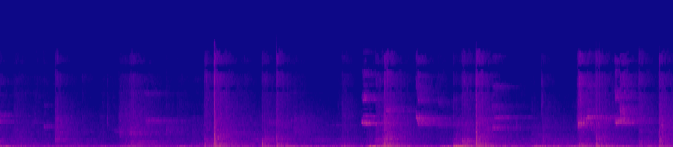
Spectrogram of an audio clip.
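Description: Squash rally: the ball is struck by rackets and smacks off the court walls and floor in irregular sharp hits a second or two apart, with short squeaks of shoes on the wooden floor.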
